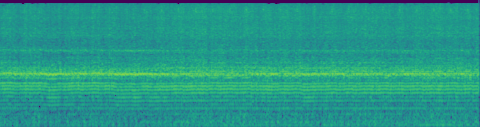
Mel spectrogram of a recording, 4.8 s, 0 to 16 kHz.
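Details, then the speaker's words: 1997 Ford F150 at warm idle, not a cold start. Steady high-pitched whine over the engine. Laser thermometer shows the idler pulley at 132° versus about 99–115° elsewhere; owner suspects the idler pulley bearing is going bad. "look like the idler pulley with running the hottest out of everything so I would say that's probably the bearing on the that's going bad that's what's mine kind of narrow down my search as to what's making the noise"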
